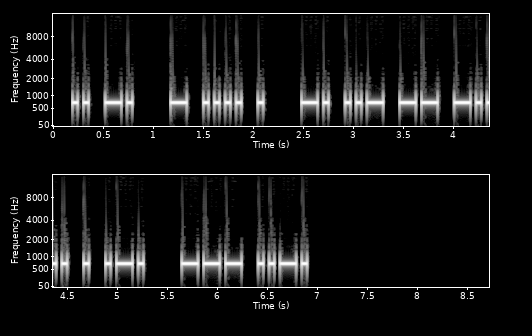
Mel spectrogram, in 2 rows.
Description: Morse code, heard as a keyed tone, about 22 wpm, 700 Hz. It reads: IN THE NUMBER OF
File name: practice / 22wpm / Build A Phrase - 5-Word Phrases - 22wpm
